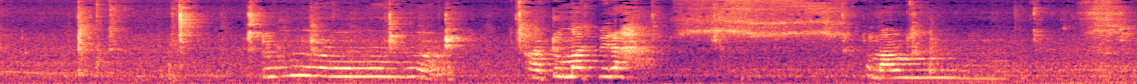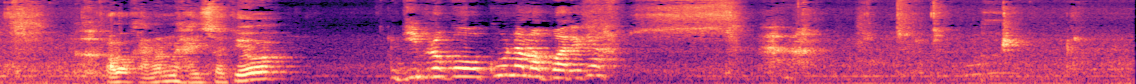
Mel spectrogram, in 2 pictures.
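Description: Hands squish and mix food on plates.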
